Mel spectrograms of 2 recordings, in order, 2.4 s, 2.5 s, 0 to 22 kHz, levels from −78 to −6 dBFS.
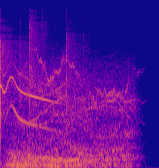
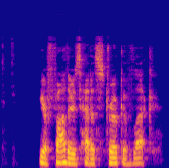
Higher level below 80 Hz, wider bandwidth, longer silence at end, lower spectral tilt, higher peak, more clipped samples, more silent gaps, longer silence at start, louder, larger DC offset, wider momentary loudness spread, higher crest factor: first, -42 dBFS vs -54 dBFS; first, 18 kHz vs 9.4 kHz; about the same, 0.25 s vs 0.25 s; second, -4 dB/octave vs -6 dB/octave; second, -6 dBFS vs -2 dBFS; neither; neither; second, 0 s vs 0.6 s; second, -33 LUFS vs -17 LUFS; neither; about the same, 9 LU vs 7 LU; first, 26 dB vs 16 dB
